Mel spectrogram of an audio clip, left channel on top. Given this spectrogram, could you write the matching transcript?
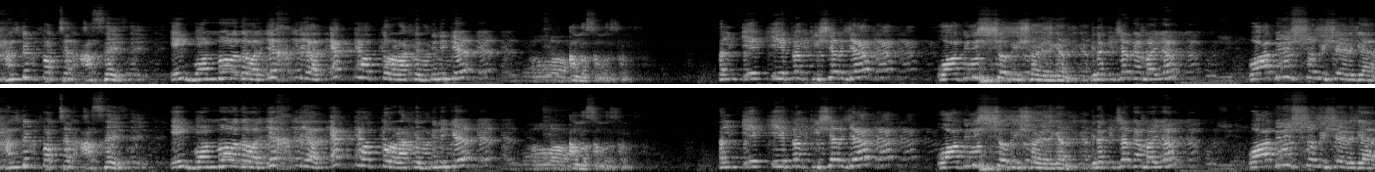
100% আছে, এই বর্ণনা দেওয়ার ইখতিয়ার একমাত্র রাখেন তিনি কে? আল্লাহ সুবহানাহু ওয়া তাআলা। তাহলে এটা কিসের জ্ঞান? অদৃশ্য বিষয়ের জ্ঞান। এটা কিসের জ্ঞান ভাইজান? অদৃশ্য বিষয়ের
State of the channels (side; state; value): both; normal; correlation 0.05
